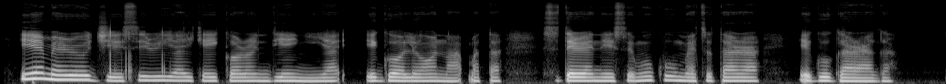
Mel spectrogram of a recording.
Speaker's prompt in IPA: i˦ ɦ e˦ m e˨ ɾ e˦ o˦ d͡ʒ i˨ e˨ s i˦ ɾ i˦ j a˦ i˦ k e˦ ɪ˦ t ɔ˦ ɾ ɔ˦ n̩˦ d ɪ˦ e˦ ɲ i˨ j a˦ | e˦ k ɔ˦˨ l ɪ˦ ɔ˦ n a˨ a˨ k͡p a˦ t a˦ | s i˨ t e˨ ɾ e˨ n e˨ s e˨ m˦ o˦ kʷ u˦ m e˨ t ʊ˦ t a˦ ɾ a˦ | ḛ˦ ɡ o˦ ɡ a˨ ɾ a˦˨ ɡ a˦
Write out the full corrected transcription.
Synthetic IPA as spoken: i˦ ɦ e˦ m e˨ ɾ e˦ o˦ d͡ʒ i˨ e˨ s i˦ ɾ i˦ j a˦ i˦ k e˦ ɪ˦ k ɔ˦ ɾ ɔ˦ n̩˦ d ɪ˦ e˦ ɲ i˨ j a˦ | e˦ ɡ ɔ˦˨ l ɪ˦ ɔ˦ n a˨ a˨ k͡p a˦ t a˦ | s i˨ t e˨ ɾ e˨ n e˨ s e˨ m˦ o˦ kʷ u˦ m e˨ t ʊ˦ t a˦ ɾ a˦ | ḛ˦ ɡ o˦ ɡ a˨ ɾ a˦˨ ɡ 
